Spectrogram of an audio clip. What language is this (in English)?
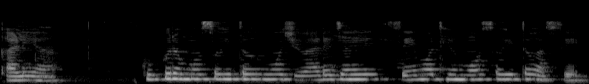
Odia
